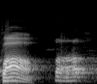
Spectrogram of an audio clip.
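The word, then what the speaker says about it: phở: that is oh man food here the f f how I say far F far way say yeah English yeah pronounced fo but in actual Vietnamese it's far far okay and then you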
